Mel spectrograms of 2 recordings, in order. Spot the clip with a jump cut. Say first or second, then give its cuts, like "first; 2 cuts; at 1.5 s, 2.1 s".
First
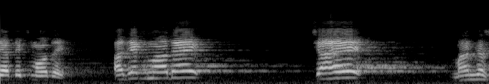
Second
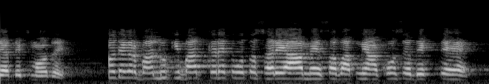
second; 1 cut; at 1.1 s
